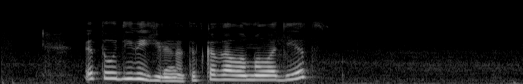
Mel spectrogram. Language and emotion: Russian, positive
